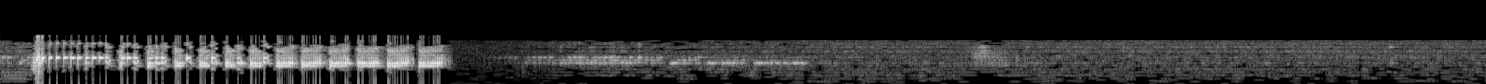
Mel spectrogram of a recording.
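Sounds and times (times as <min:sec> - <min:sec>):
frog croaking: 0:00.3 - 0:04.5.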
